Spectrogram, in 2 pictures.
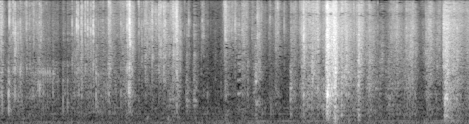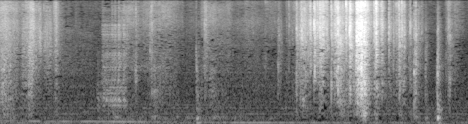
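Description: Plastic wrappers crinkle and rustle as card packs are handled.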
